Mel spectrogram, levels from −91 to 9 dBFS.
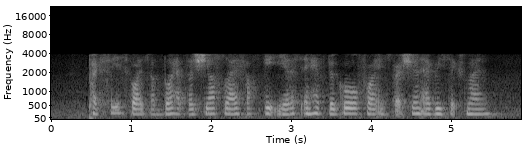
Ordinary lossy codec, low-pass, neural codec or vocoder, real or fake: AAC, 16 kbps; 7.2 kHz; codec, 16 kHz in and 24 kHz out, 0.6 kbps, FocalCodec, streaming, 2048 codes; fake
